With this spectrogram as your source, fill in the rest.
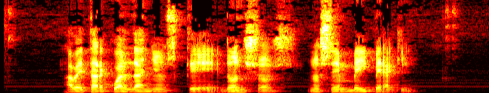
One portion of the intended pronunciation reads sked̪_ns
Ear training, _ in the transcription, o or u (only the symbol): o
